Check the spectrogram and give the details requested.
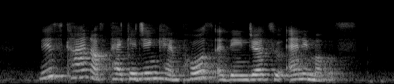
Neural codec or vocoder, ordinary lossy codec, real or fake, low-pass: none; none; real; 7.2 kHz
